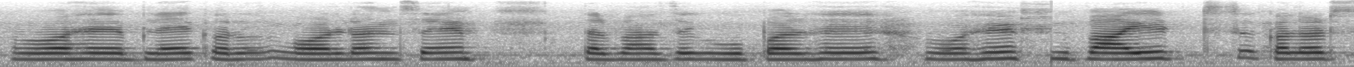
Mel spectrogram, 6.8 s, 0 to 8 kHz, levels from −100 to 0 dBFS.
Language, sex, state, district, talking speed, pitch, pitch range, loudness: Hindi, female, Chhattisgarh, Sarguja, 135 wpm, 245 Hz, 240-255 Hz, -25 LUFS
